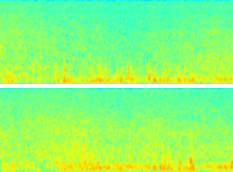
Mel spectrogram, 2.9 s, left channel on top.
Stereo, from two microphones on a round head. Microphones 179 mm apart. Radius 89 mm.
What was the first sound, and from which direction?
Only background noise.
